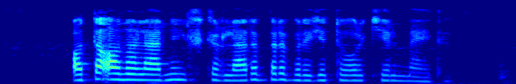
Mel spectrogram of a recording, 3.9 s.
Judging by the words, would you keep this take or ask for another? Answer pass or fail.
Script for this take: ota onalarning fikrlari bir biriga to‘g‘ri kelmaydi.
pass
